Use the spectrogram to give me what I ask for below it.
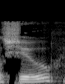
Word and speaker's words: Chu: My name is Michael Chu, and I know by reading my name you don't know how to pronounce it, but it is like the shoe on your foot, as I think Jim communicated before.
